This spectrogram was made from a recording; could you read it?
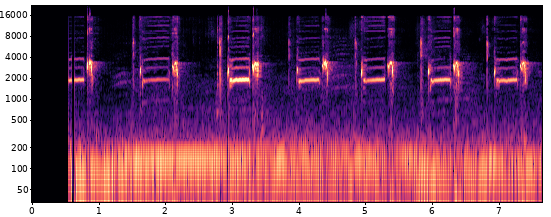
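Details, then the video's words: Male bar-winged prinia song used for luring birds: sharp, buzzy two-part phrases, a lower tone jumping to a higher, ringing note, repeated roughly once a second, about nine times, over a steady low hum. "TEMBAKAN PRENJAK MERAH JANTAN || CIBLEK SUPER GACOR"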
